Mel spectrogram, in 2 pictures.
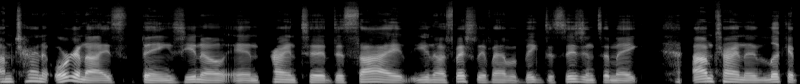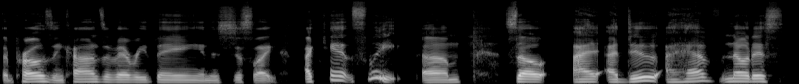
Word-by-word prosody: I'm 125 +1 0
tryna 140 -1 -2
organize 100 - +3 0.2
things, 95 -2 -1
you 115 +1 +1
know? 100 -3 0
And 90 +1 -4
trying 110 -4 +1
to 105 -1 +1
decide, 100 +2 +1
you 110 +1 -4
know, 105 -1 -2
especially 110 +1 -1
if 100 - -7
I 105 - -1
have 100 -2 -4
a 90 - -5
big 105 +4 -5
decision 105 +3 -3
to 100 - -3
make, 90 -2 -3 0.5
I'm 135 +1 +5
tryna 110 -6 +1
look 120 +2 +1
at - - -1
the 85 - -3
pros 130 +7 +3
and 95 0 -5
cons 125 -1 0
of 110 -1 -3
everything 105 -2 -1
and 95 +1 -6
it's 95 +1 -9
just 105 -2 -8
like, 90 -1 -1 0.3
I - - +4 0.2
can't 195 -2 0
sleep. 275 -1 -2 0.2
Um, 105 +2 +1 0.4
so 125 -3 +5 0.3
I 120 0 +3
I 115 0 +2
do 140 +10 +4
I 115 - -5
have 140 +7 -1
noticed 135 0 +1
110 Hz, 175 wpm, -23 LUFS, 100-130 Hz, 0.5 s, I'm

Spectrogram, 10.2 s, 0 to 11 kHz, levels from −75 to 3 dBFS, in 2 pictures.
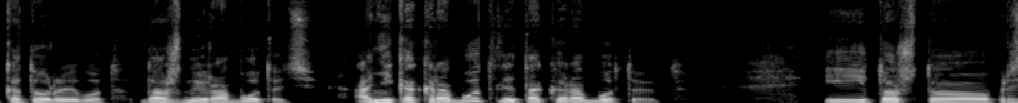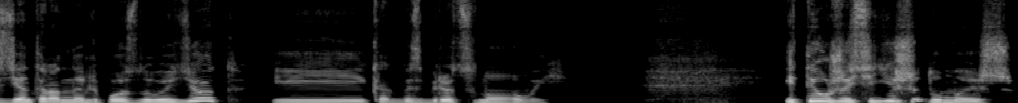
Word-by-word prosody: которые 150 -7 +2
вот 120 -2 -6
должны 160 -1 +2
работать, 150 -6 -1 0.2
они 185 +1 +5
как 210 -2 +3
работали, 215 +2 +2
так 200 +1 +1
и - - +6
работают. 200 - -1 0.7
И 180 -1 0
то, 205 0 +5
что 160 -4 +2
президент 190 +6 -1
рано 170 -1 +1
или 170 0 -5
поздно 175 -1 -1
уйдет 235 +12 -2
и 165 -2 -5
как 155 -2 -6
бы - - -7
изберется 165 +3 -3
новый. 135 -8 -7 1.1
И 195 - 0
ты 260 - 0
уже 230 -3 +2
сидишь 215 +3 -2
и - - -6
думаешь, 155 -8 -3
175 Hz, 170 wpm, -22 LUFS, 155-200 Hz, 1.1 s, и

